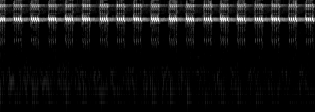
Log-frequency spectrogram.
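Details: Forest cricket calling in a steady series of short, shrill, high-pitched chirps, about four per second, each a bright pure tone with a faint higher overtone, evenly spaced and unbroken over the whole stretch, with no other sounds evident.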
